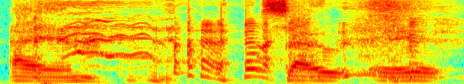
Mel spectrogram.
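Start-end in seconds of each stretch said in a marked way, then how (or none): 0.5-1.3 a very high, breathy squeal of a laugh; tiny high laugh; high giggle. Real, not acted. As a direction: let a squeaky giggle escape. Laughs after Jess's "No.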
